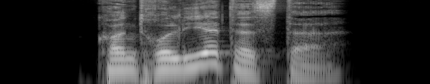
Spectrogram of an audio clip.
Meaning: inflection of kontrolliert: 1. strong/mixed nominative/accusative feminine singular superlative degree 2. strong nominative/accusative plural superlative degree
- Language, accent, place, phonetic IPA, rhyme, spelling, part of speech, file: German, Germany, Berlin, [kɔntʁɔˈliːɐ̯təstə], -iːɐ̯təstə, kontrollierteste, adjective, De-kontrollierteste.ogg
